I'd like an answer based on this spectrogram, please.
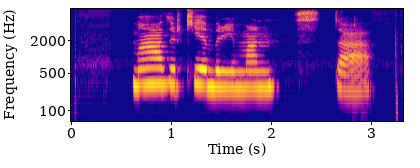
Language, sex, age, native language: Icelandic, female, 10, Icelandic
